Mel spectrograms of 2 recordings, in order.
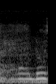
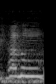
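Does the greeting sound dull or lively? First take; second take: dull; lively. First: The greeting is flat and low in energy. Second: The greeting is bright and energetic. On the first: The caller seems sad or uninterested. The speaker calls it wrong. "I don't like when I go" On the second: The caller is friendly and engaged. The speaker calls it right. "It's important to be vibrant"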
